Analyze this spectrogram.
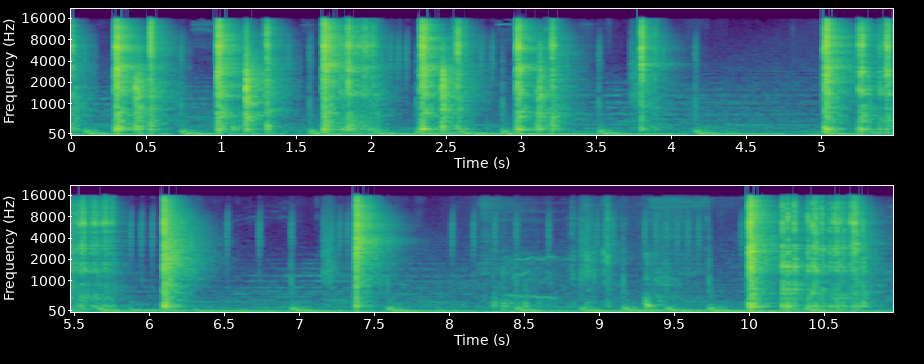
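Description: KOHO metal card, made of painted metal alloy, dropped again and again onto a hard surface. Each drop is a sharp clink followed by a quick bounce or two and a short metallic ring. It goes quieter for a couple of seconds near the end before one last drop.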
